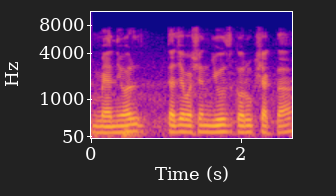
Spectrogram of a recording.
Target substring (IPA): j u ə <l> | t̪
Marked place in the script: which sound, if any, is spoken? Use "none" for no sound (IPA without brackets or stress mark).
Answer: l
